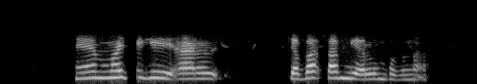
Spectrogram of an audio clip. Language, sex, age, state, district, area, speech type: Santali, female, 18-30, Jharkhand, Pakur, rural, conversation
